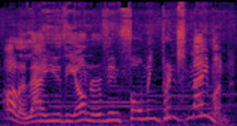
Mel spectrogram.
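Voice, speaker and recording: An actor playing a smug, theatrical high elf king in a fantasy video game, arch, droll and regal. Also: big pitch swings, quick pace. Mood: smug amusement. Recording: game music behind the voice. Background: game music.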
